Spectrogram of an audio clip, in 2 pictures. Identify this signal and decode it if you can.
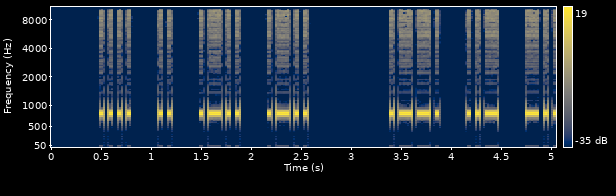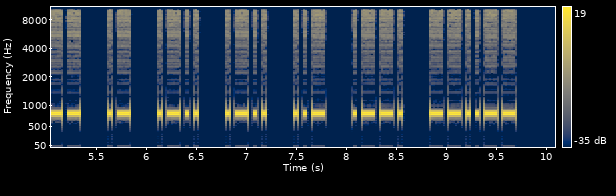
Morse code, heard as a keyed tone, about 27 wpm, spaced as for 19 wpm, 800 Hz. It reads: HILL PUYALLUP,
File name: QSOs Spaced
